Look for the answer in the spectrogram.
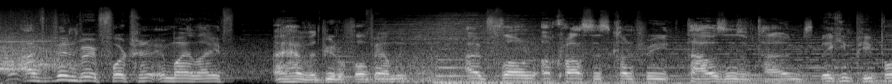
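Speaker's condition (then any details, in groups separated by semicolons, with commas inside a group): Cerebral palsy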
